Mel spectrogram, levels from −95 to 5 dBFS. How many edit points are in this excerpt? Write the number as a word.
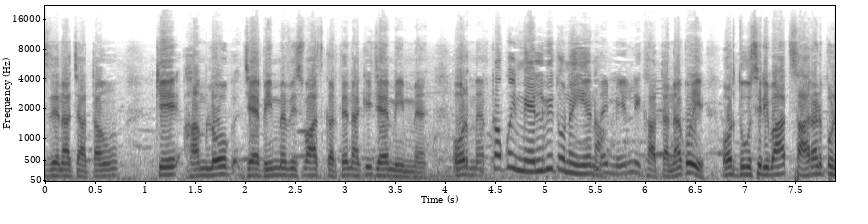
zero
